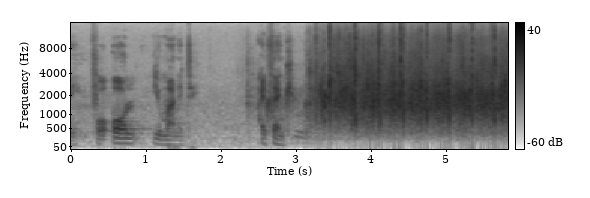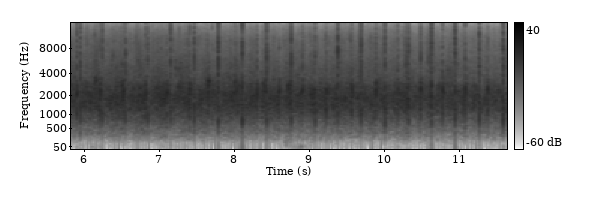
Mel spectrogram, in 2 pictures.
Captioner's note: applause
